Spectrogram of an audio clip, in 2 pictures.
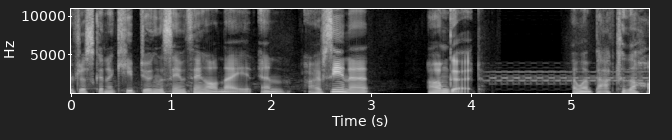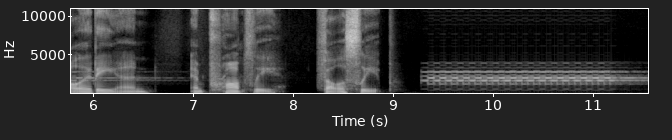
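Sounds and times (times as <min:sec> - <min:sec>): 
speech: 0:00.0 - 0:04.2, 0:05.0 - 0:09.0
hotel telephone bell ringing: 0:04.0 - 0:06.8, 0:09.3 - 0:11.5.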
